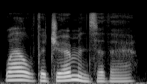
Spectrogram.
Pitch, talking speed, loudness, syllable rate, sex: 165 Hz, 205 wpm, -16 LUFS, 6.1 syllables/s, female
